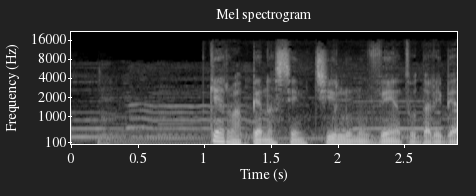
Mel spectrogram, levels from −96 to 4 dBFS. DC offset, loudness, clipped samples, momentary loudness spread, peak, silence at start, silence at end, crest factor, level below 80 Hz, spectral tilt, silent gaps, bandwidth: under 0.1%; -27 LUFS; under 0.1%; 18 LU; -12 dBFS; 0 s; 0 s; 16 dB; -42 dBFS; -5 dB/octave; none; 16 kHz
